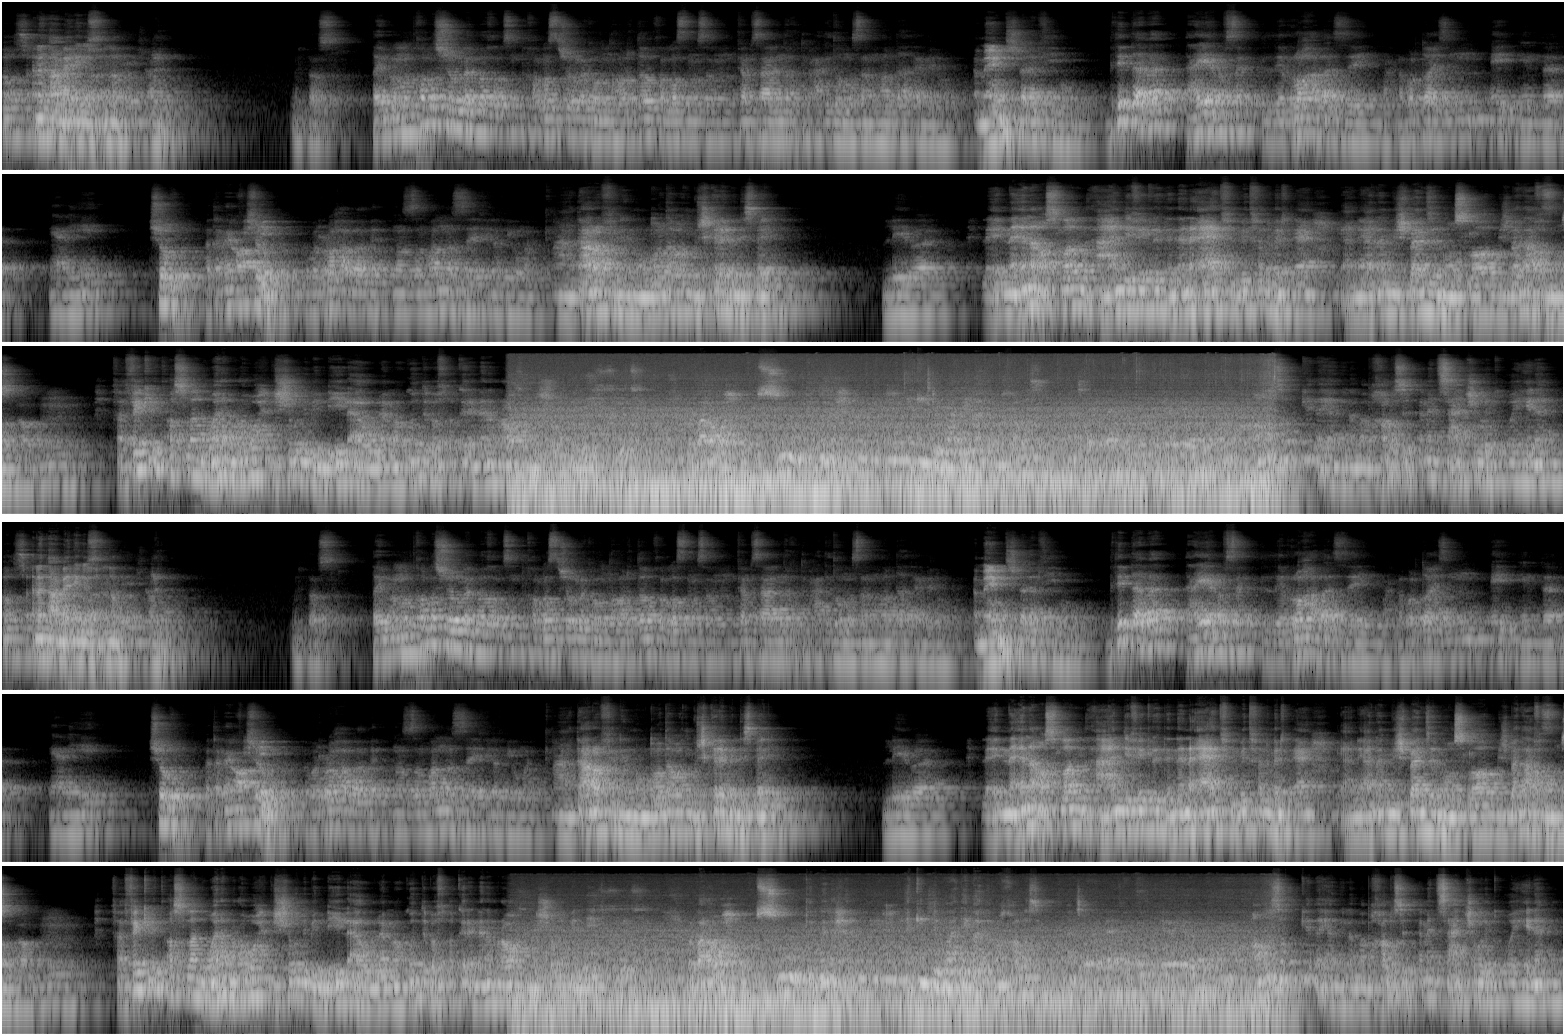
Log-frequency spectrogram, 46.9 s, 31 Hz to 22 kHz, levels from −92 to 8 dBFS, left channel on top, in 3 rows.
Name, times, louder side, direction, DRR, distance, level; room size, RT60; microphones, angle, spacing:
voice 1, 0.0-1.2 1.5-1.6 9.7-10.1 17.9-18.3 21.1-23.4 25.4-31.5 32.3-37.5 37.9-42.1 43.7-46.7, right 1 dB, 85° right, -2 dB, 0.8 m, -24 dB
voice 2, 0.7-1.6 2.9-3.3 3.7-9.5 9.8-10.7 11.0-15.6 16.1-16.5 17.1-17.4 17.7-20.9 24.4-24.9 30.9-32.0 41.9-43.3, equal, 10° right, -5 dB, 0.7 m, -30 dB
sound 1, 36.3-44.0, left 3 dB, 45° left, 0.3 m, -22 dB
4.4 x 2.1 x 3.8 m, 1.1 s
head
